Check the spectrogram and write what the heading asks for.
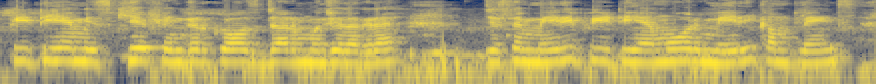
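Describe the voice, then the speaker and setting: A slightly hoarse woman in her thirties talks casually into a handheld phone while cooking, mixing in English phrases. Her voice sits fairly high. Plenty of household noise runs behind her. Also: level tone, a little fast. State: hoarse from shouting. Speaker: vlogger and home tutor. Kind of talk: casual chatty home vlog. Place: home kitchen.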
